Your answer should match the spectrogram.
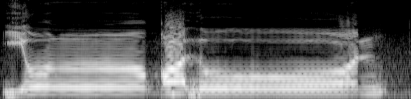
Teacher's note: وَلَا هُمْ يُنقَذُونَ قاف موٹا ذال باریک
